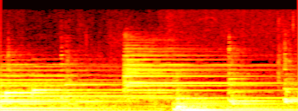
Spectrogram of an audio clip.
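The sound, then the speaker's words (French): A church bell rings the Angelus in several repeated strokes, each with a bright strike and long humming decay that overlaps the next, faint overall. “Un soir, que la fenêtre était ouverte, Emma entendit tout à coup sonner l'Angélus. À ce tintement répété, la pensée de la jeune femme s'égarait dans ses vieux souvenirs de jeunesse et de pension.”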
